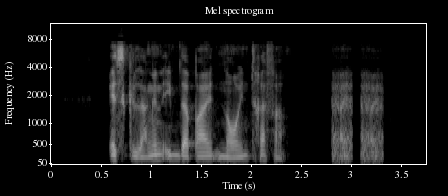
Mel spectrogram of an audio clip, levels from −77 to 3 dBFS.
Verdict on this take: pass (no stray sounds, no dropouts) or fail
fail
